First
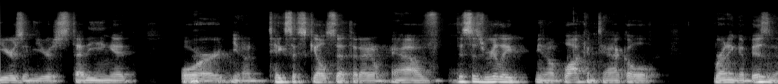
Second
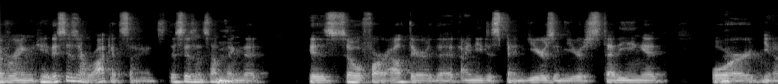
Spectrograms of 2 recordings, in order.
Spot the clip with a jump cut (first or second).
first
